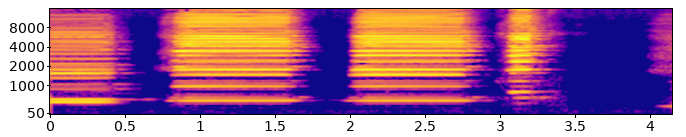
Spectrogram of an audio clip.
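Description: Seydel diatonic blues harmonica in G, played by a beginner in the first hour: three held chords of about a second each, with short gaps between, then a brief puff about three seconds in.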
